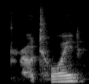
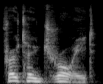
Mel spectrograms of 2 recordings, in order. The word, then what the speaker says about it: Protodroid: I've completely mispronounced that. Proto Droid. What did I say? Proto. Jesus Christ. Protodroid. You guys got that Protodroid?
